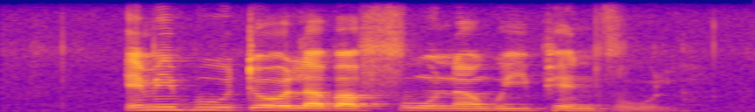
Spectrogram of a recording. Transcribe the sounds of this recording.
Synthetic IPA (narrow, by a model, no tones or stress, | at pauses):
imiɓutʼɔlaɓafunak̬ujipʰend͡vʱṵːla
